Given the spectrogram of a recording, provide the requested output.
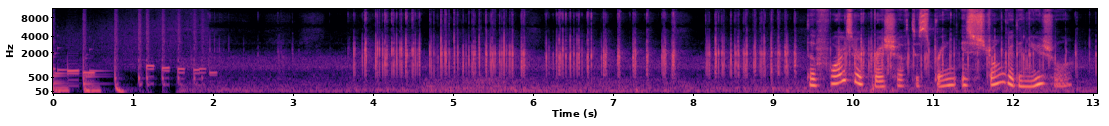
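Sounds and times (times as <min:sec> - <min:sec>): fast typing on mechanical keyboard: 0:03.7 - 0:13.0.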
